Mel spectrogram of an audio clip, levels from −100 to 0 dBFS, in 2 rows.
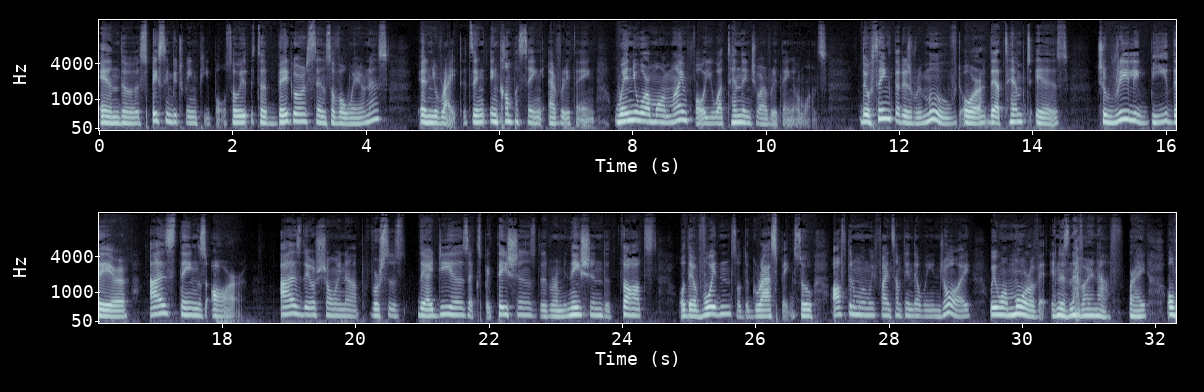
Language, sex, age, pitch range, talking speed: English, female, 50-69, 170-205 Hz, 160 wpm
